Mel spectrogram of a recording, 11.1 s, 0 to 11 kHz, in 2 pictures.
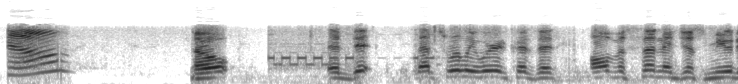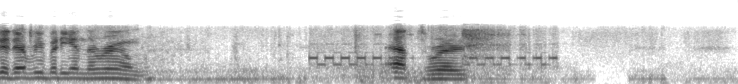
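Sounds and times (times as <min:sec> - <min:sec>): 
telephone ringing with electronic trill: 0:02.0 - 0:03.3, 0:07.8 - 0:09.8
speech: 0:02.5 - 0:06.8, 0:08.4 - 0:09.2.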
